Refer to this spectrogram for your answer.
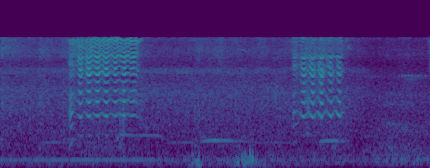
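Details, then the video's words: Baby goat on a farm giving two high, wavering bleats, each with a quick tremolo, the first lasting about two-thirds of a second, the second shorter, over a low steady hum and soft background rustling. "Baby Goat Sound"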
